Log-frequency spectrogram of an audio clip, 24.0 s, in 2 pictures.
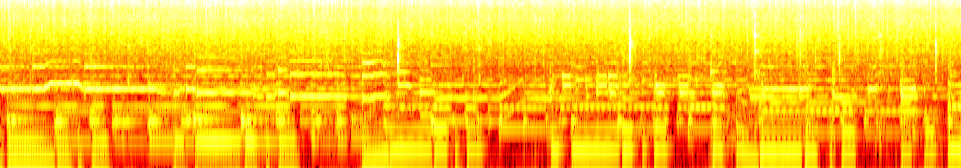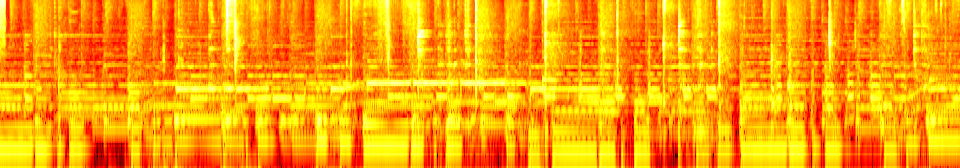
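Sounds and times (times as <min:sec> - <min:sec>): food sizzling in a pan: 0:00.0 - 0:12.1
background music: 0:00.0 - 0:24.0.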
